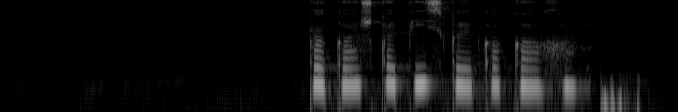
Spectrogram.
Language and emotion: Russian, neutral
